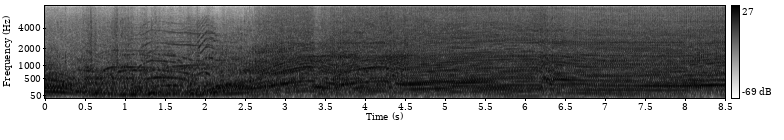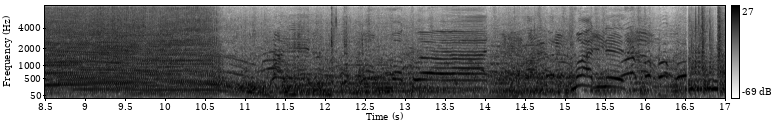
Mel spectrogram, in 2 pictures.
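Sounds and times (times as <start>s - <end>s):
car engine revving: 2.0s - 12.0s.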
